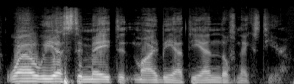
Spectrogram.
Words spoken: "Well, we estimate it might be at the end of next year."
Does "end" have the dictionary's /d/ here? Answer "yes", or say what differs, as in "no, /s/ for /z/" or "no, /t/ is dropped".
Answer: yes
